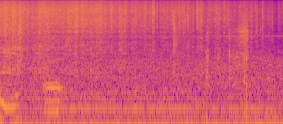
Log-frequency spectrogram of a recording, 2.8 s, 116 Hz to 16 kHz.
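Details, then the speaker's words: During vapor phase soldering, water heated past 100 °C gives irregular crackling pops, about three a second, over a steady sizzle. Vapor bubbles collapse as they reach colder water; this popping was not heard the previous weekend, when the water only reached a slow roll. "yeah it's the bubbles are collapsing and that's why you're hearing the popping sound we didn't hear the popping sound last weekend"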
